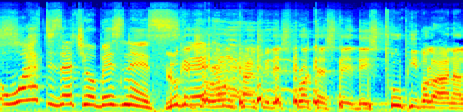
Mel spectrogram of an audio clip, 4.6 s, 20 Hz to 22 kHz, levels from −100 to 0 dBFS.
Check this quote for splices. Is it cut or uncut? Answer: uncut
